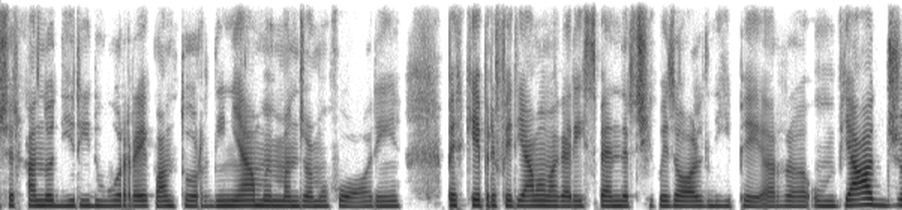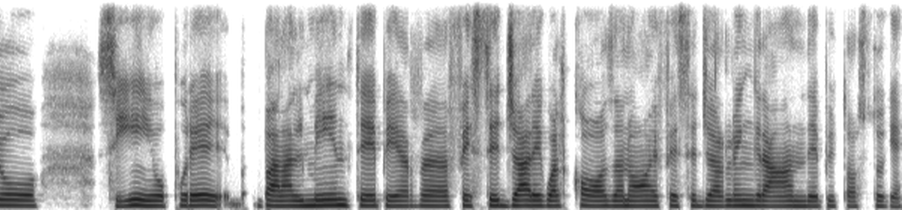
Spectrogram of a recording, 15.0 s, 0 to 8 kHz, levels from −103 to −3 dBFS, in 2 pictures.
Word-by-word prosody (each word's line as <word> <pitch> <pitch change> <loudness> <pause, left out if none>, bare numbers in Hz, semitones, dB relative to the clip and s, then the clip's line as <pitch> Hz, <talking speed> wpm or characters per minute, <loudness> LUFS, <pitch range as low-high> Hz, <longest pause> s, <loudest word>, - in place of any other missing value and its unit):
cercando 195 0 0
di 185 0 -3
ridurre 195 0 -2
quanto 190 +1 -3
ordiniamo 190 +1 0
e - - +1
mangiamo 180 -1 -2
fuori, 180 0 -5 0.4
perché 205 +1 +1
preferiamo 195 -1 -1
magari 185 0 -1
spenderci 185 0 -2
quei 185 +1 -3
soldi 185 0 -2
per 180 0 -5
un 185 -1 -3
viaggio, 205 0 +3 0.5
sì, 195 +1 +2
oppure, 195 +1 +2
uhm, 245 - -16
b - - -21
banalmente 195 +1 +3
per 185 0 0
festeggiare 195 +1 +3
qualcosa, 190 -1 0
no, 190 0 +3
e 185 - -1
festeggiarlo 195 +1 -2
in 200 0 +2
grande 185 -1 +1
piuttosto 180 0 -8
che 170 -3 -7
190 Hz, 130 wpm, -25 LUFS, 185-195 Hz, 0.5 s, viaggio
